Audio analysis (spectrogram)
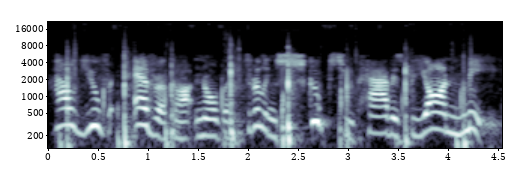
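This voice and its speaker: A woman's voice playing a scornful young reporter in 1940s radio style, exasperated, sarcastic and crisply spoken. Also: a little high, expressive, unhurried. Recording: muffled, noisy audio with background ambience.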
